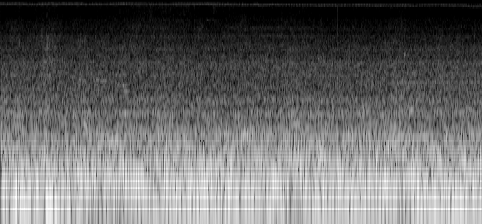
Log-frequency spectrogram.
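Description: Steady low rumble and hum inside an Enshu Railway electric train standing at a station platform, just before it starts to pull away.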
